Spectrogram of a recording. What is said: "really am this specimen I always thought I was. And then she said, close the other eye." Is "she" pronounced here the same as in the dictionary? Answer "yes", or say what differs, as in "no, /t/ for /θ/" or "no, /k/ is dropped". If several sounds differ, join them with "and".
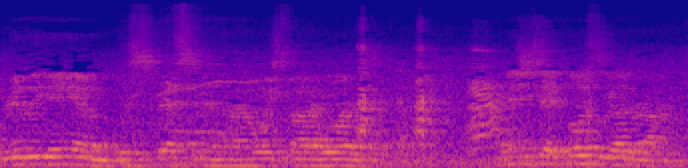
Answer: yes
